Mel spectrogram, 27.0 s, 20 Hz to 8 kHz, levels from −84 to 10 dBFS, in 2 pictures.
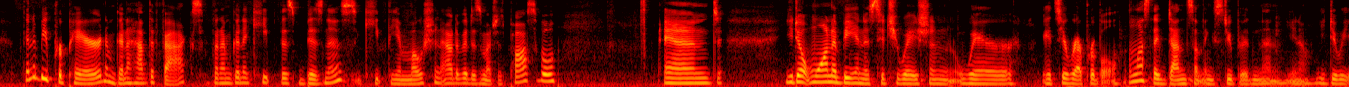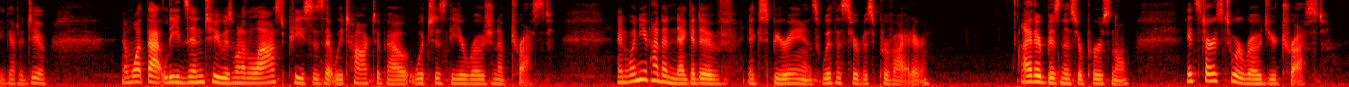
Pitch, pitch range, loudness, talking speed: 155 Hz, 140-175 Hz, -30 LUFS, 215 wpm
